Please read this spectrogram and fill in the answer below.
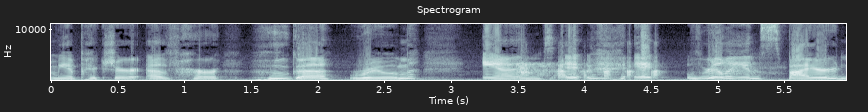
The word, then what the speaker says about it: hygge: One of the words that kind of sticks out is this term, hygge, I guess is how we figured out how to pronounce it. We actually looked it up to be sure we were getting it right, but it's spelled H-Y-G-G-E.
